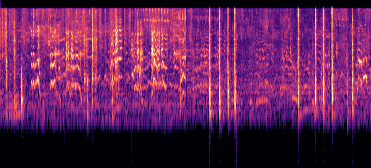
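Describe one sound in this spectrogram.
A trowel handle taps on clay tiles in sharp knocks.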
